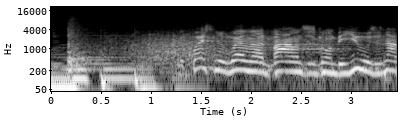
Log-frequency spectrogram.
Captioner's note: voiceover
